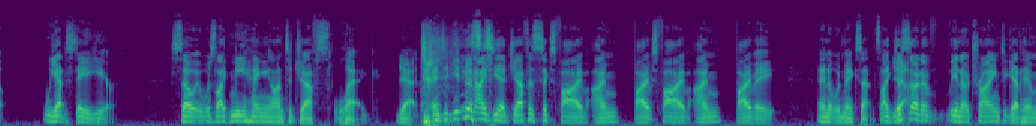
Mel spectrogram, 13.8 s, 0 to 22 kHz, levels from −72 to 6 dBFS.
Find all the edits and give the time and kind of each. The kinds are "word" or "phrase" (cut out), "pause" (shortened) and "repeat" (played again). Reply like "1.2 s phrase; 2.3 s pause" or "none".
8.7 s repeat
